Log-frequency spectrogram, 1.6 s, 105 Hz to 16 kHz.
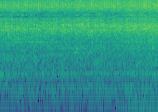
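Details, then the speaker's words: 2007–2011 Jeep Wrangler 3.8L V6 idling after both cracked exhaust manifolds were replaced: a steady, even idle hum with no ticking or puffing at the manifolds, no exhaust leak. "and there is no leaks anywhere. Engine sound is perfect, no exhaust leak."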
